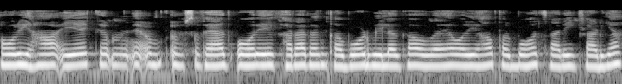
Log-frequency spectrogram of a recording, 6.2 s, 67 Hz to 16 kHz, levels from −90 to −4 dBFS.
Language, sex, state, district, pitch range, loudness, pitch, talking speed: Hindi, female, Delhi, New Delhi, 225-235 Hz, -13 LUFS, 230 Hz, 195 wpm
